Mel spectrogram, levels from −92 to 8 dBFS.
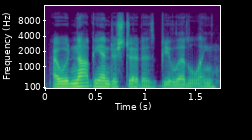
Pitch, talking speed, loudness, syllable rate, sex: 120 Hz, 240 wpm, -18 LUFS, 6.8 syllables/s, male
